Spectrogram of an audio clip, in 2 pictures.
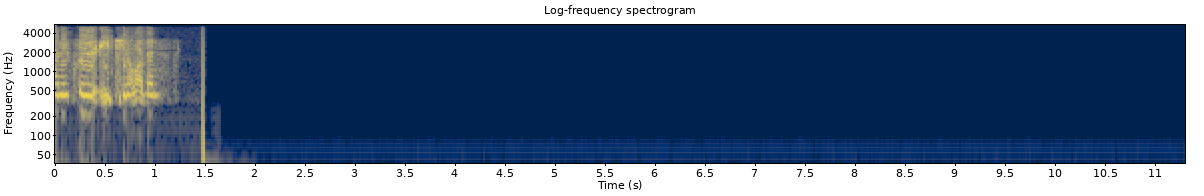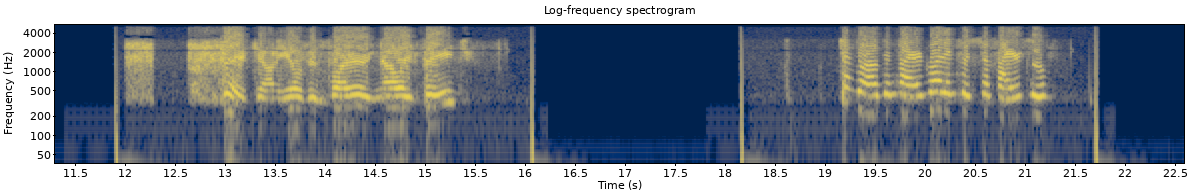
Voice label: West Union Fire, dispatch

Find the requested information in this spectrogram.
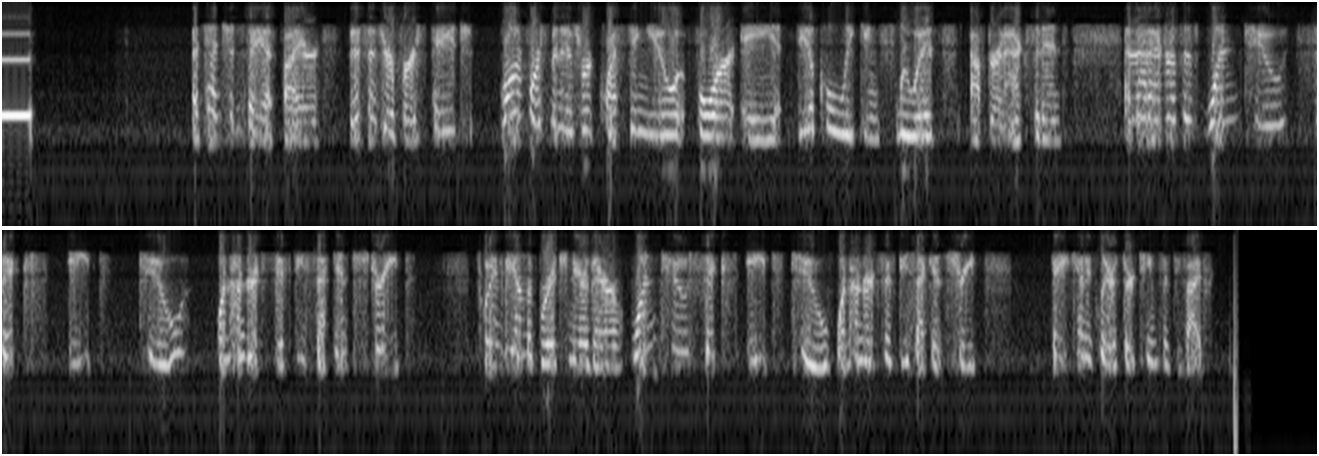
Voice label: Fire, dispatch

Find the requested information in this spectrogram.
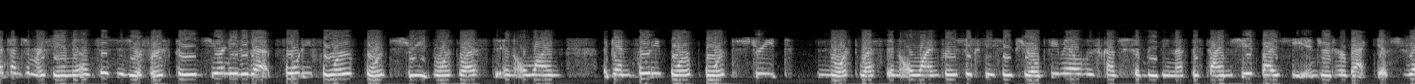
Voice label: Oelwein Ambulance, dispatch

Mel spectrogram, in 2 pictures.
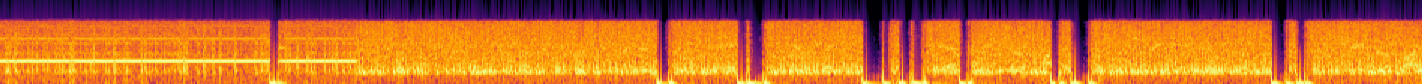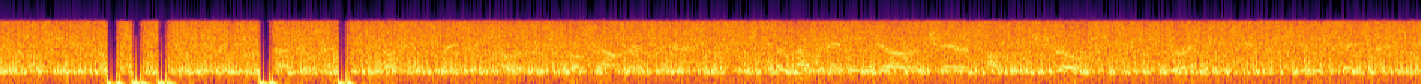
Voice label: Ambulance, dispatch; Elgin

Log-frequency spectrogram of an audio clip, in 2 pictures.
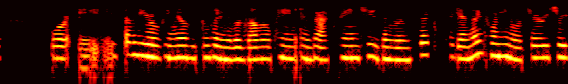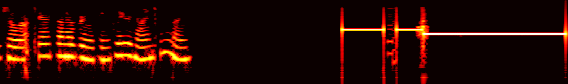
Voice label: Waverly Ambulance, dispatch

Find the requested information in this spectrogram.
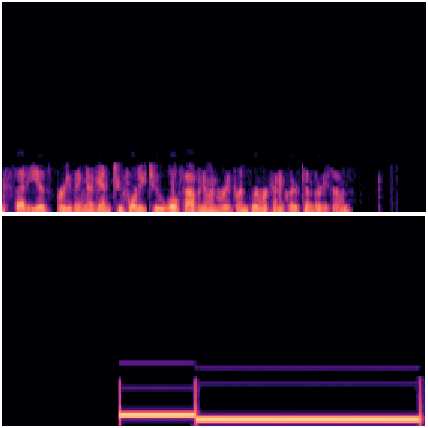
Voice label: Ambulance, dispatch

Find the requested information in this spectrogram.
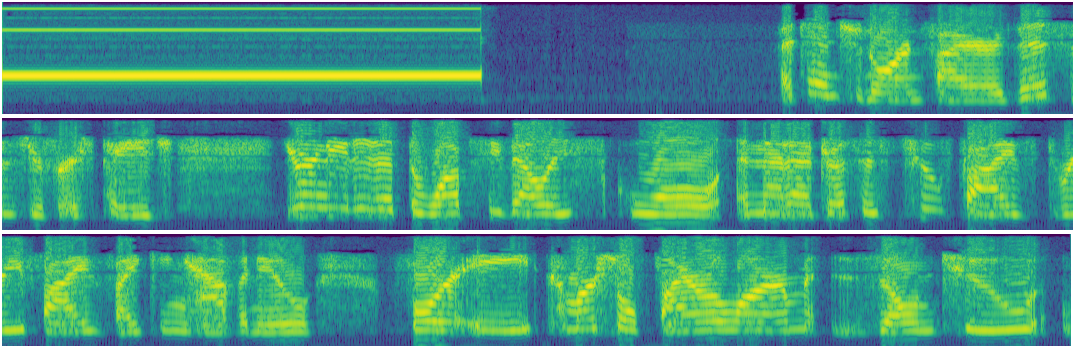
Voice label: Oran Fire, dispatch

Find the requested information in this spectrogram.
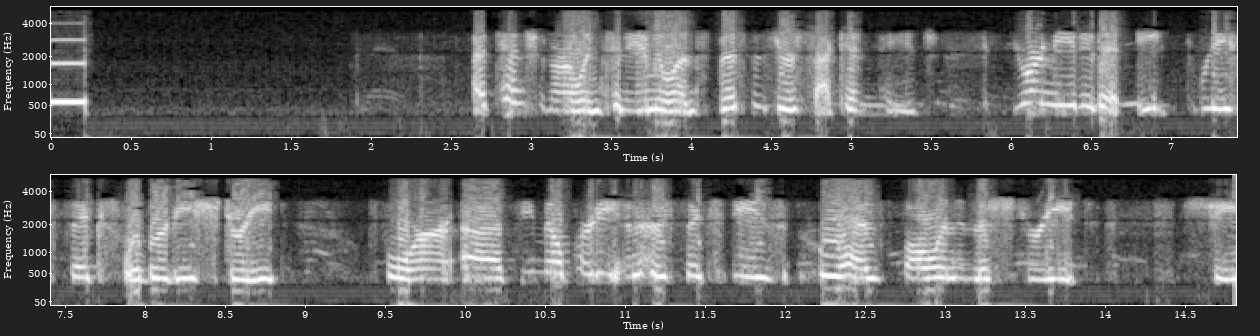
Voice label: Arlington Fire, dispatch

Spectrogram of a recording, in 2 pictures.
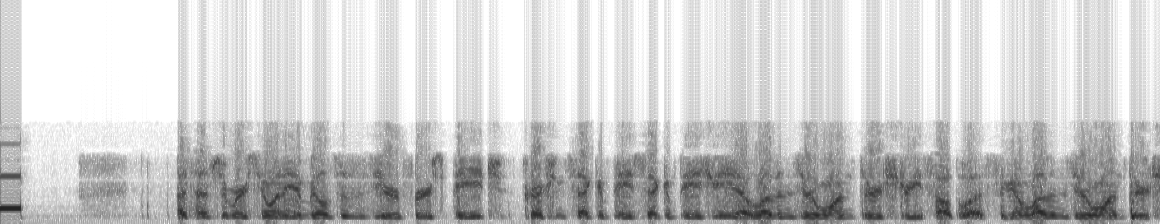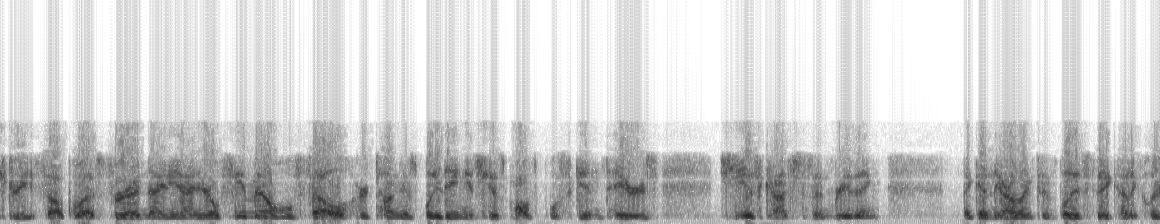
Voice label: Oelwein Ambulance, dispatch

